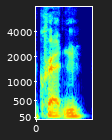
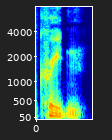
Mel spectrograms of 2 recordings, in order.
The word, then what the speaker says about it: cretin: "Listen here, you cretin. First off, it's pronounced cretin.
